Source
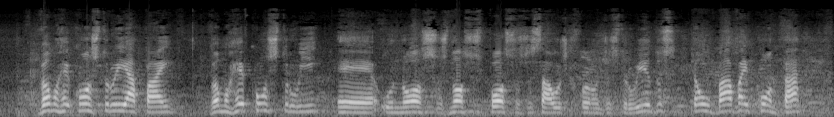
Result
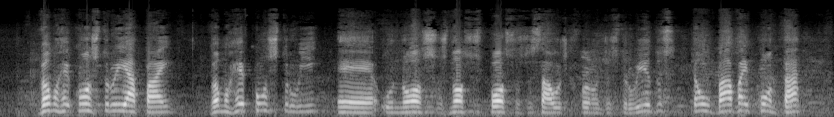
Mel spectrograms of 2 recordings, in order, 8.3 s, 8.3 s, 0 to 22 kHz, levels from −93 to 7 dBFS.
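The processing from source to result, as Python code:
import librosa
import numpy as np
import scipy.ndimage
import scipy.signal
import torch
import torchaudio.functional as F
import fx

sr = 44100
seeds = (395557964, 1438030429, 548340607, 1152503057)

y = fx.upward_expand(x, sr, threshold_db=-37.0, expansion=1.5)
y = y * 10.0 ** (5.5 / 20.0)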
